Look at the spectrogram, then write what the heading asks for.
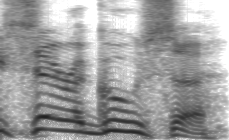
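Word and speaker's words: Siragusa: Tony Saragusa, right? Yeah. Tony Saragusa.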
